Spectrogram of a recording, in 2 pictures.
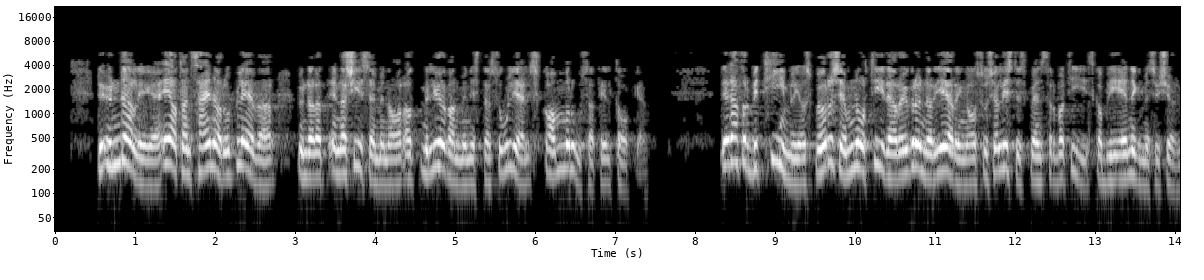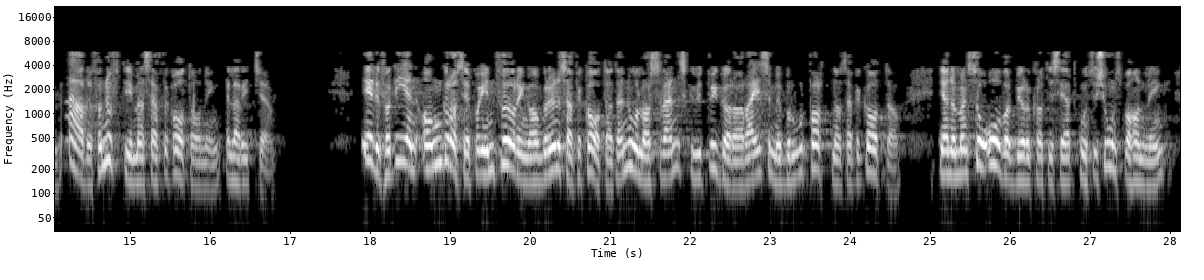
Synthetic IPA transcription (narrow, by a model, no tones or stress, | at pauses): d̪̥ɛʉnd̪əɾɭɪɡəʔæɾɑt̪hɑnsæɪnəɾəʊpleːʋəɾʉnd̪əɾɛt̪ɛnæʂiːsɛmɪnɑːɾɑt̪mɪljøːʋɑnmɪnɪst̪əɾsuːljɛlskɑmɾuːsəɾt̪ʰɪlt̪ʰɑːkə̰ | d̪̥ɛæɾd̪æɾfɔɾbət̪ʰiːmlɪɔspœɾːəsæɪɔmnɔɾt̪ʰiːd̪ɛnɾøːɡɾœnːəɾɛjeːɾɪŋɑʋsʊsɪɑlɪst̪ɪskʋɛnst̪əɾpɑʈ̪ʰiːskɑlbliːeːnɪɡmɛsæʃøːlʋæɾd̪ɛfɔnʉft̪ɪmɛsɛɾfɪkʰɑːt̪ɔnɪŋɛlːəɾɪçə̰ | æɖɛfɔɾɖ̪iːɛnɑŋkɾəsæɪpɔɪnføːɾɪŋɑʋɡɾønəsɛɾfɪkʰɑːt̪əɑt̪̚d̪ɛnuːlɑːsʋɛnskəʉːt̪̚bʏɡəɾəɔɾæɪsəmɛbɾuːɾpʰɑɾt̪nɑʋsɛɾfɪkʰɑːt̪ə̰ɾ | jɛnːʊmæɪnsɔoːʋəɾbjʏɾʊkʰɾɑt̪ɪseːɾt̪kʰʊnsəʃuːnsbəhɑnd̪lɪŋ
